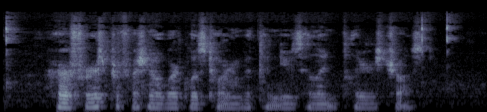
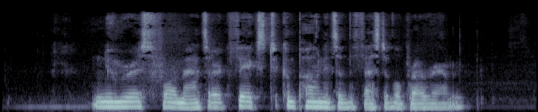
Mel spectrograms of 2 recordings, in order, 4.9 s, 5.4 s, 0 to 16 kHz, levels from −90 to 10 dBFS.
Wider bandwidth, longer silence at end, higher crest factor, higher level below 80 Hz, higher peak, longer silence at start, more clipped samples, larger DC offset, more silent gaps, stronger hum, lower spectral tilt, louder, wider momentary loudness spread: about the same, 11.5 kHz vs 11.5 kHz; second, 0.3 s vs 0.75 s; first, 30 dB vs 16 dB; second, -74 dBFS vs -48 dBFS; about the same, -8 dBFS vs -8 dBFS; second, 0.05 s vs 0.95 s; neither; neither; neither; neither; second, -0.5 dB/octave vs -5.5 dB/octave; second, -35 LUFS vs -23 LUFS; first, 14 LU vs 9 LU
